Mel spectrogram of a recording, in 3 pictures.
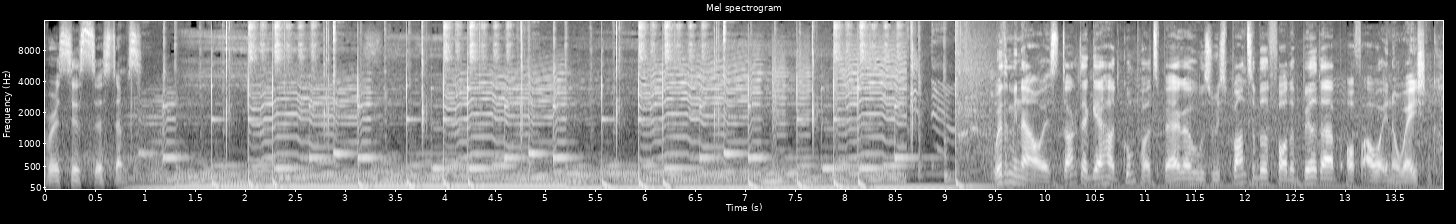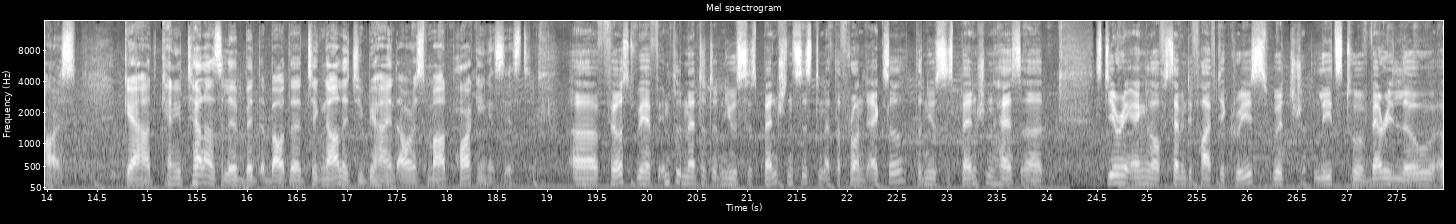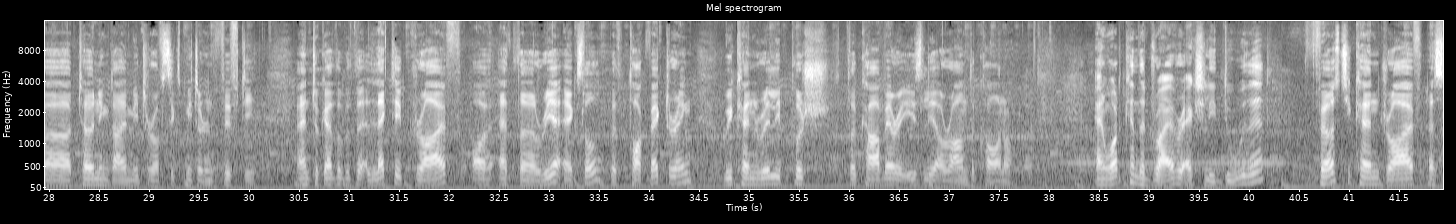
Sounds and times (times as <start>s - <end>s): Speech: 0.0s - 1.0s, 9.3s - 37.7s, 38.4s - 41.9s
Music: 0.7s - 41.9s.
